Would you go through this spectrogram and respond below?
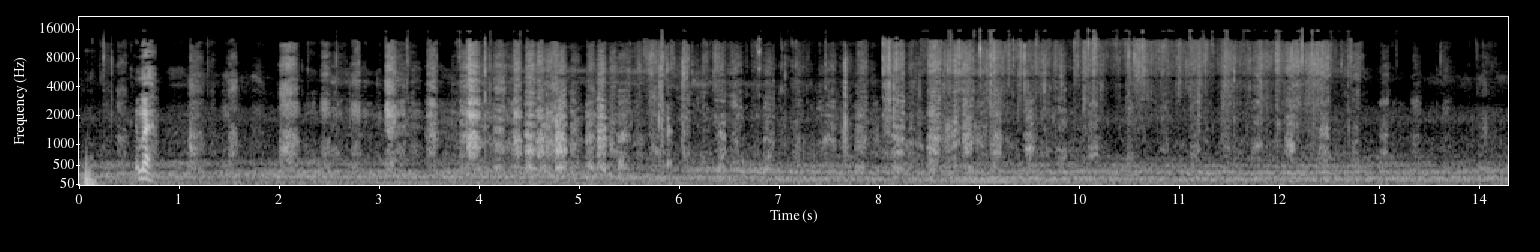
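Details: Two Rottweilers, two-year-old Samson and his one-year-old kennel mate Vader, roaming free through a neighbourhood at night; steady rhythmic panting at about 105 breaths a minute, with a sharp knock near the start and a man's voice calling them.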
